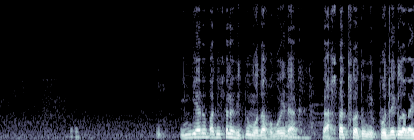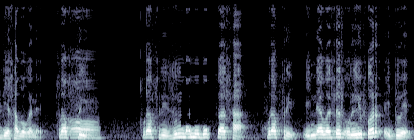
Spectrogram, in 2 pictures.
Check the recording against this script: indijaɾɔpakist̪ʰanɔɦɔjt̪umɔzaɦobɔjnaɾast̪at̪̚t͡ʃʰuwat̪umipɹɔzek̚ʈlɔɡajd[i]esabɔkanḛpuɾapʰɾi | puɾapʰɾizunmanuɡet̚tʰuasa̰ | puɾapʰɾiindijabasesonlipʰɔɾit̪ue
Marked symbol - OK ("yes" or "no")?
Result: yes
